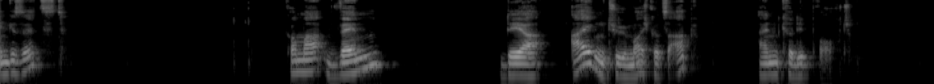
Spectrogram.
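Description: A man speaks calmly and slowly into a close microphone, with pauses.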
